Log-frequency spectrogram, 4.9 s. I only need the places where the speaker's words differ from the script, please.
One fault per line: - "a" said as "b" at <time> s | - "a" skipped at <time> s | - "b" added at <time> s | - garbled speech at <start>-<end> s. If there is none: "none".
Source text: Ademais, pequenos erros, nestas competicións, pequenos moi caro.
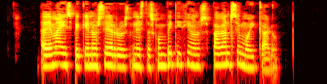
- "pequenos" said as "páganse" at 3.2 s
